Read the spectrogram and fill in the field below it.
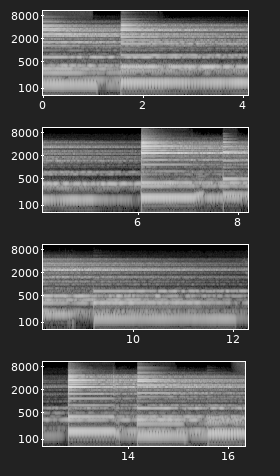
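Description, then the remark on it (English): Sustained electric guitar chords played through the Ironverb reverb plugin ring out with a lush reverb wash, new strums arriving every few seconds and their tails blooming and lingering between hits. No voices, just the effected guitar. “So our next little demo here is guitar. Let's have a listen. There it's on.”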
